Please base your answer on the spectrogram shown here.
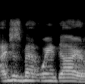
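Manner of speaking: frantic, high-pitched, star-struck excited voice. Retelling the mother back at her seat: imitating someone frantic. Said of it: "she was frantic".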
